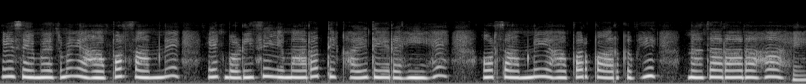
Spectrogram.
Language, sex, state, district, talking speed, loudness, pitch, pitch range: Hindi, female, Rajasthan, Jaipur, 180 wpm, -13 LUFS, 330 Hz, 315-350 Hz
